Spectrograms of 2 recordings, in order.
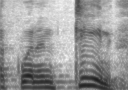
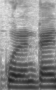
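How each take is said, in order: First: Put-on क्वारंटीन ending in a long "ee-n" sound, as "-teen"; corrected pronunciation. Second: क्वारंटाइन ending in a long "eye-n" sound, as "-tine"; common mispronunciation. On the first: Teacher correcting students' pronunciation, क्वारंटीन said with a "-teen" ending. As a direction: say क्वारंटीन with the last syllable rhyming with "seen". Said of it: "इसका actual pronunciation होता है".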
